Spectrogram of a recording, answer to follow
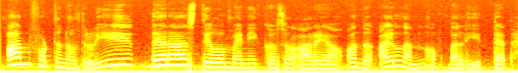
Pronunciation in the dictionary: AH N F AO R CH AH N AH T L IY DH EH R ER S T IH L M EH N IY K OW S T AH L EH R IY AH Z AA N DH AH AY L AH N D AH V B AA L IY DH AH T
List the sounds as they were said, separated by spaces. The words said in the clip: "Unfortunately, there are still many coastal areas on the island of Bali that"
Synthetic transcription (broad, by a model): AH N F AO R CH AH N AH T L IY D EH R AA S T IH L M EH N IY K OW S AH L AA R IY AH AA N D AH AY L AH N D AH F B AA L IY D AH T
